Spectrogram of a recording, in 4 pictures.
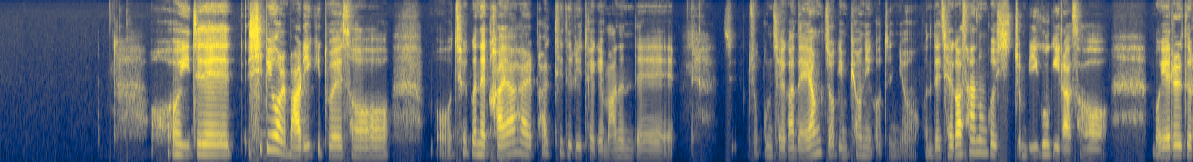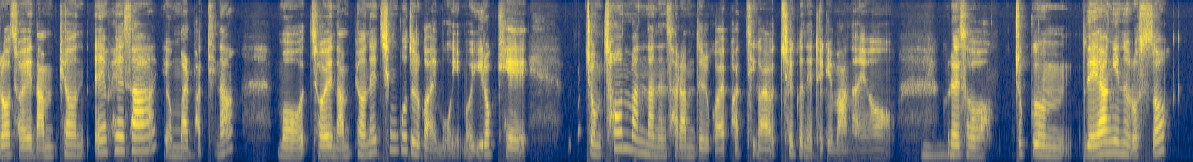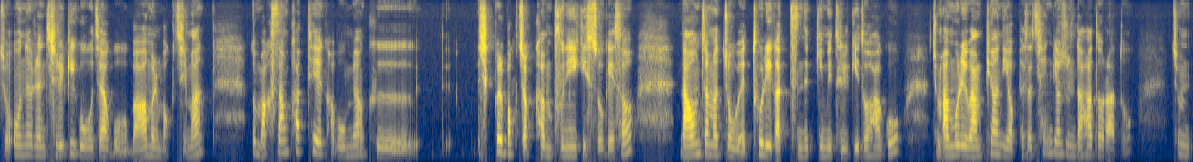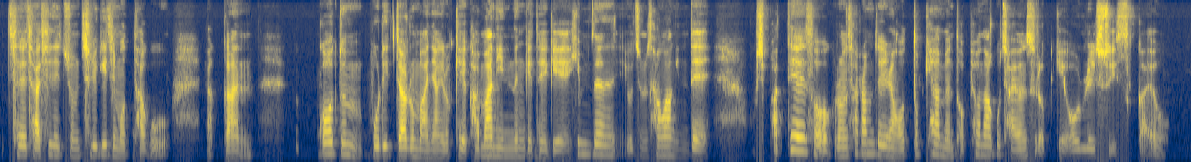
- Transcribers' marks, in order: static; other background noise; distorted speech
- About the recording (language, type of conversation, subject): Korean, advice, 파티에서 친구들과 더 편하고 자연스럽게 어울리려면 어떻게 하면 좋을까요?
